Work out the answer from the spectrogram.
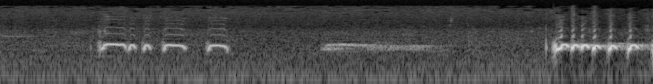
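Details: Young local zebra dove, singing actively with a thick voice, used as a lure for other doves: a short run of low hooting coos, then a louder, quicker rolling coo phrase near the end.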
